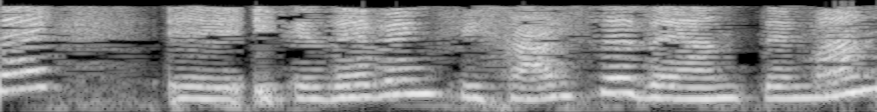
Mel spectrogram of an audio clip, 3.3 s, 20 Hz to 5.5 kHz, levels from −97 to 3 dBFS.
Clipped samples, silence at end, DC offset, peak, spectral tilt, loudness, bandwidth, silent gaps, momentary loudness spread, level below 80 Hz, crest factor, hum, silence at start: under 0.1%; 0 s; under 0.1%; 0 dBFS; -4.5 dB/octave; -12 LUFS; 5.4 kHz; none; 5 LU; -48 dBFS; 12 dB; none; 0 s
